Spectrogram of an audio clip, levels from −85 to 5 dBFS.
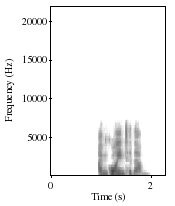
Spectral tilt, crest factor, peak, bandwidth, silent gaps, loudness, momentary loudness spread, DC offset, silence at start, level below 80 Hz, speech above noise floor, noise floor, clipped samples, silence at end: -2.5 dB/octave; 20 dB; -16 dBFS; 7.4 kHz; none; -34 LUFS; 11 LU; under 0.1%; 0.95 s; -80 dBFS; 52 dB; -85 dBFS; under 0.1%; 0.45 s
